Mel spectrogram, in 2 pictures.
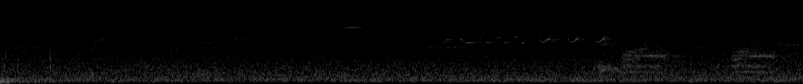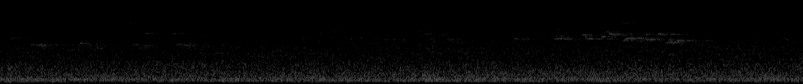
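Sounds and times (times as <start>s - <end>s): crow cawing: 6.0s - 7.8s.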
